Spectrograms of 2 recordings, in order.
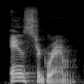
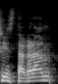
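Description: First: It is said with an English pronunciation. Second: It is said with a Spanish pronunciation. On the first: The speaker calls it right. "es Instagram" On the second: The speaker calls it wrong. "Aquí decimos, uy, te he visto en Instagram. No, no es Instagram"

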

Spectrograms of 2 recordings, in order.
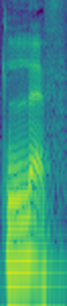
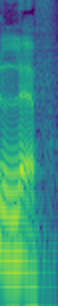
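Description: Both takes have the same delivery.

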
